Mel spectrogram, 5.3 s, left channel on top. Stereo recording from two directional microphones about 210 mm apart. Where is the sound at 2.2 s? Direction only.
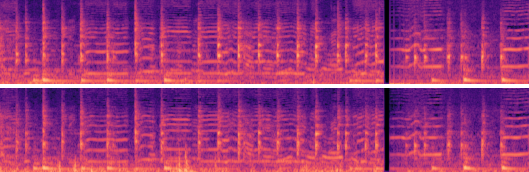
30° left (ahead or behind).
